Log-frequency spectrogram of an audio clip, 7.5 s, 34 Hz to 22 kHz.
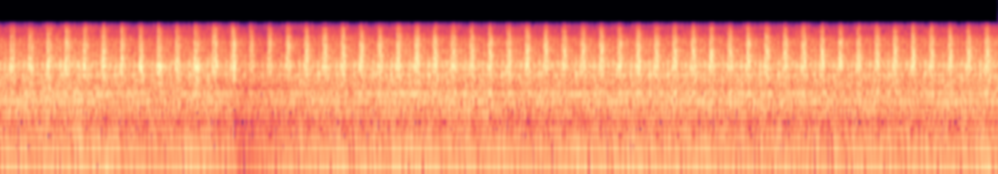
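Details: VW Polo 6N 1.4 L: crisp evenly spaced ticking on top of the running engine at a steady beat, with power loss and stumbling; a hole in a hydraulic lifter found as the cause.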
